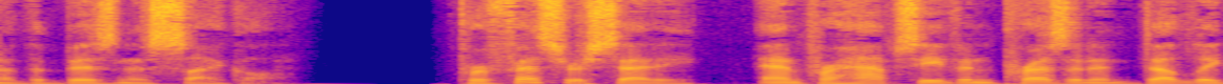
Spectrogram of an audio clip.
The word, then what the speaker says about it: Sethi: You can tell you're a geek if you think Sethi should rhyme with get high.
